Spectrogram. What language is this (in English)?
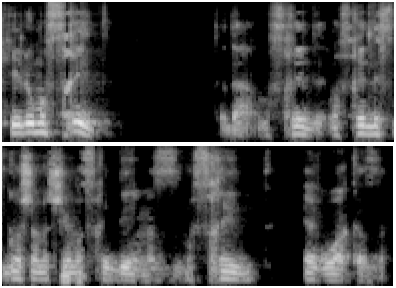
Hebrew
